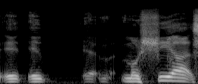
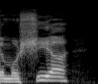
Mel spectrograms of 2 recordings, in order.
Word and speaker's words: Moshiach: So, yeah, Moshiach is not a play on Mashiach. Again, different vowels at the beginning, one with the long O, the Mo, the other with an A sound, and then a very different final letter.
